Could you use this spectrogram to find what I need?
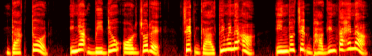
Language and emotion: Santali, fearful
